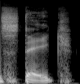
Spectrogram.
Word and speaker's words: Steeke: T-Bone Steak because it's pronounced like the meat, but it's spelled different.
